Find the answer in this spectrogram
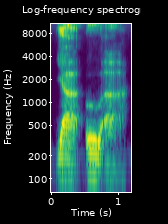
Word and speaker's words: Yahuwah: But no, I'm actually trying to say it's pronounced Yahuwah and Yahusha.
